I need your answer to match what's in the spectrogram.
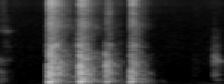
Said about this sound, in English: Knock on what, sir? You ain't knocking on nothing.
